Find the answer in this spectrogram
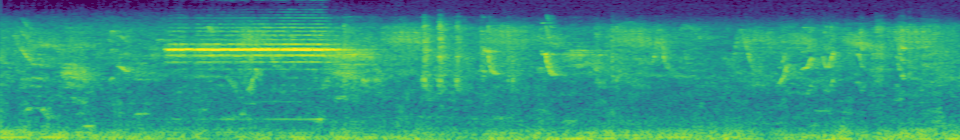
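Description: Small birds chirping, with many short rising and falling high calls. A loud, high, buzzy trill lasts nearly two seconds near the start.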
